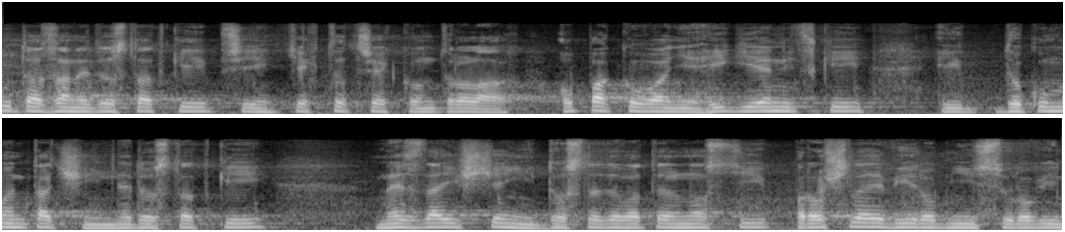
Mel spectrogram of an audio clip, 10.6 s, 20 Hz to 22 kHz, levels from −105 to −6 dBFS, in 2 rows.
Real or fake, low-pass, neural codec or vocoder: real; 9.9 kHz; none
